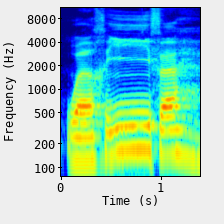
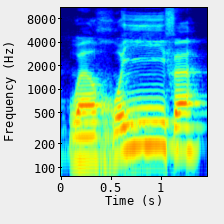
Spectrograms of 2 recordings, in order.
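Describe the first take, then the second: First: The kh sound is light and thin. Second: The kh sound is heavy and thick. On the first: The speaker calls it right. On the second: The speaker calls it wrong.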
